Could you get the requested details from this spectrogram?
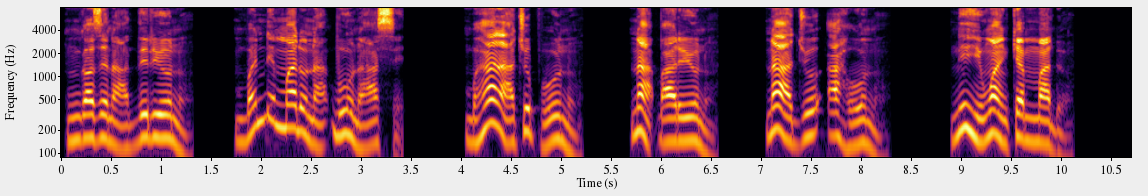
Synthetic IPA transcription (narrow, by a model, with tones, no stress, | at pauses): ŋ̩˦ɡɔ˦zɪ˦na˨a˨dɪ˦ɾi˦u˦nṵ˨ | ŋ͡m̩˨ɡ͡be˨n̩˦dɪ˨m̩˦ma˦dʊ˨na˨a˨k͡pu˦nu˨a˦sɪ̰˨ | ŋ͡m̩˨ɡ͡be˨ɦa˦na˨a˨t͡ʃʊ˦pu˨u˦nṵ˨ | na˨a˨k͡pa˦ɾɪ˦u˦nṵ˨ | na˨a˨d͡ʒʊ˦a˦ɦʊ˨ʊ˦nʊ̰˨ | ni˦ɦi˨ŋʷa˦ŋ̩˨ke˦m̩˦ma˦dʊ̰˨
